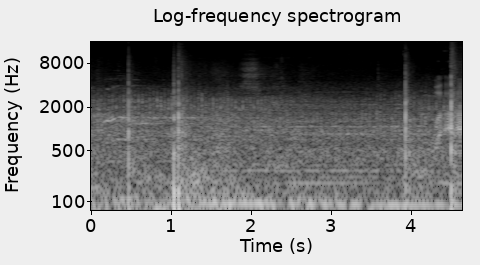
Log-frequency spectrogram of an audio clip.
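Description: Fourth of July fireworks over Washington DC boom and crack at a distance, several sharp bursts spread over a few seconds against a crowd murmur and nearby voices.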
